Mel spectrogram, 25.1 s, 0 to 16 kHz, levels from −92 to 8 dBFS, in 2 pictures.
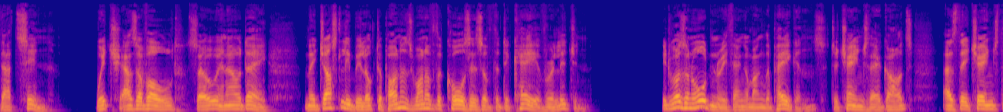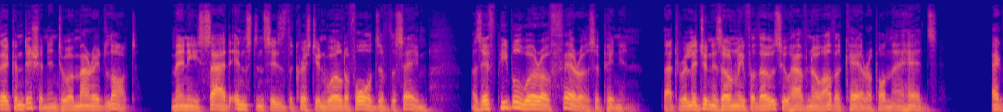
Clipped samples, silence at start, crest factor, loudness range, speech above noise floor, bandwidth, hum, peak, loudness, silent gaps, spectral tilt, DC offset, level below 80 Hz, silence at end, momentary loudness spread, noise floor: under 0.1%; 0 s; 18 dB; 2 LU; over 71 dB; 14 kHz; none; -2 dBFS; -20 LUFS; 1.04-1.18 s, 7.71-8.26 s, 14.63-14.67 s, 24.60-24.92 s; -6.5 dB/octave; under 0.1%; -40 dBFS; 0 s; 10 LU; under -90 dBFS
